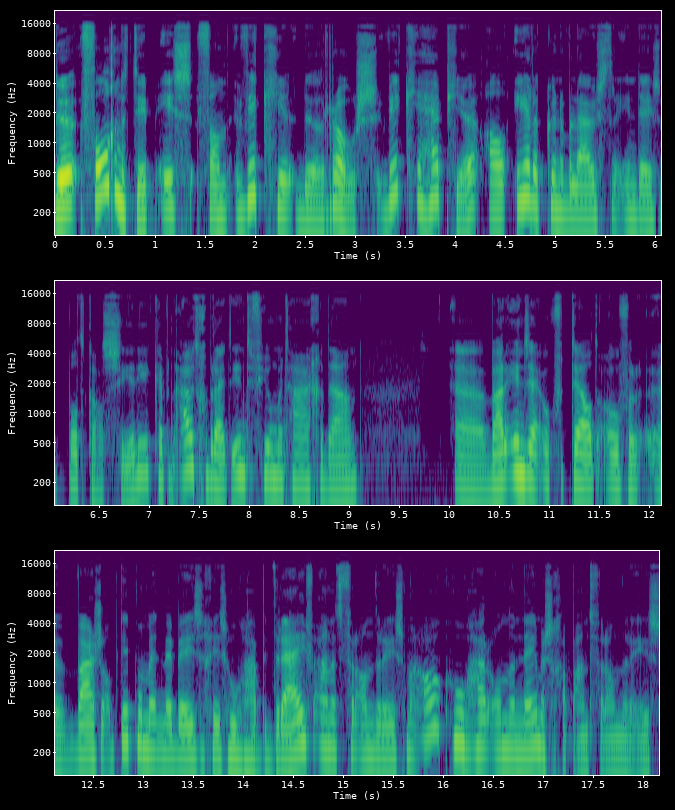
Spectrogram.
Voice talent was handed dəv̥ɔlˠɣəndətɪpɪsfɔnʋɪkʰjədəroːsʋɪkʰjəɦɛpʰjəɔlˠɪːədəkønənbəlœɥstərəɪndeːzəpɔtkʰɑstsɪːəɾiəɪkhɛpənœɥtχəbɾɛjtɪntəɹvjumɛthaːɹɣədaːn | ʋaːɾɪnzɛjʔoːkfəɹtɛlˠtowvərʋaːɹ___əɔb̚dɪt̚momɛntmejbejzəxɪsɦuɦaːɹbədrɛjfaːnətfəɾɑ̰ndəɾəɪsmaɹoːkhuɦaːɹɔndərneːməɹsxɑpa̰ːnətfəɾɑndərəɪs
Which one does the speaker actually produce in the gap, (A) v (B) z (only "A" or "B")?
B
